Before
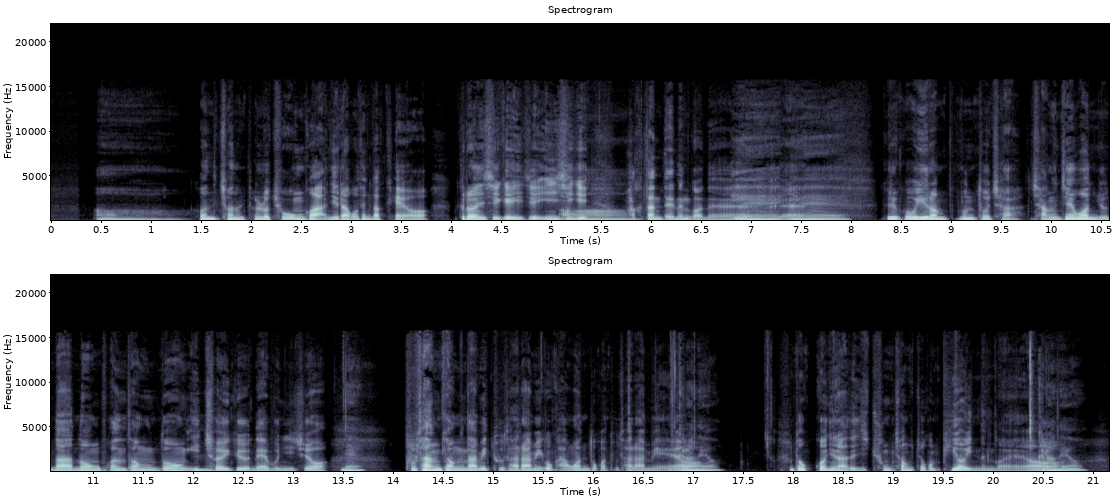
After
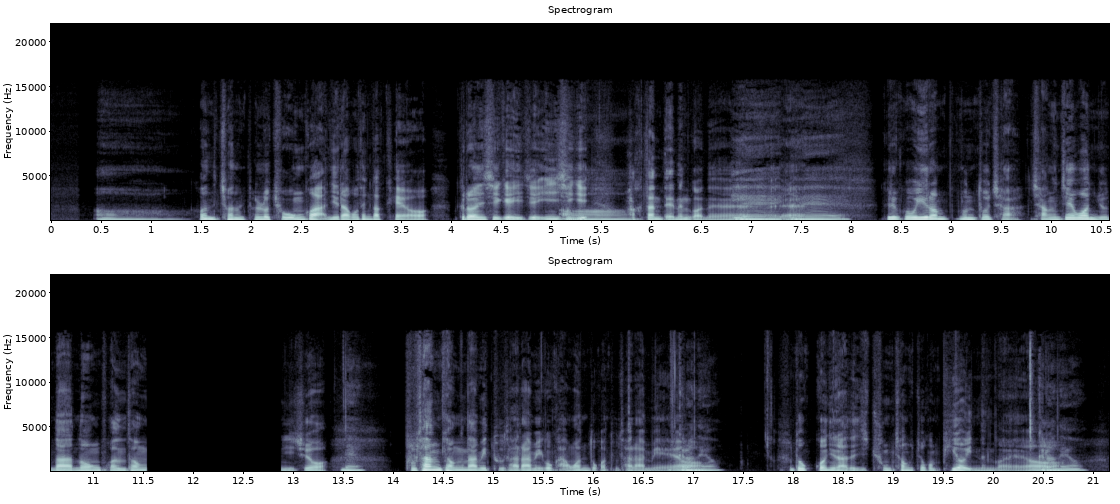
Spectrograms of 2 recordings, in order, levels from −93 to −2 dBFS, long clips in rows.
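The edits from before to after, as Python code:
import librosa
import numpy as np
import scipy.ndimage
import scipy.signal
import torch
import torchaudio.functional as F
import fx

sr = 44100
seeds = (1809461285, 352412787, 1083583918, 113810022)

y = fx.edit(x, sr, fx.silence(start_s=11.53, length_s=1.35), tone=tone)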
